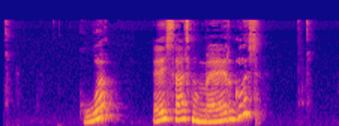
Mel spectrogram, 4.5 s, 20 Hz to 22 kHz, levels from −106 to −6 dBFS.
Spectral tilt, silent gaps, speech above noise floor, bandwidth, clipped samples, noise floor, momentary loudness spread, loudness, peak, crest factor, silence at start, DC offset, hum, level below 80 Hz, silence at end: -4.5 dB/octave; none; 52 dB; 11.5 kHz; under 0.1%; -76 dBFS; 12 LU; -26 LUFS; -10 dBFS; 18 dB; 1.1 s; under 0.1%; none; -72 dBFS; 1.1 s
